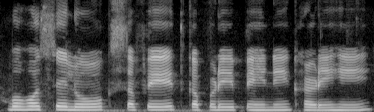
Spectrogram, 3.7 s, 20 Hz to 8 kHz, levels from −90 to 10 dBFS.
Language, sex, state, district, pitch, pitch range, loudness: Hindi, female, Madhya Pradesh, Bhopal, 200 Hz, 195-215 Hz, -15 LUFS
